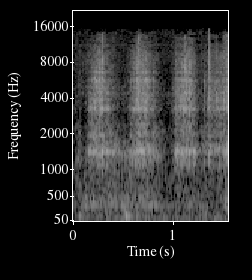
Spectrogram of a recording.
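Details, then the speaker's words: Hoover Junior 1334 vacuum motor reassembled, fan not fitted, armature turned by hand: soft scratchy rubbing in slow bursts from new carbon brushes on the commutator, noisy until they bed in. "the noise you can hear is the carbon brush rubbing on the commutator down there"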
